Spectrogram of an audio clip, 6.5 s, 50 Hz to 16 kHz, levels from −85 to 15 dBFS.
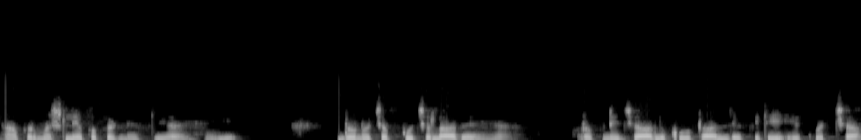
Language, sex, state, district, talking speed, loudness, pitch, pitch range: Marwari, male, Rajasthan, Nagaur, 220 wpm, -19 LUFS, 120 Hz, 115-120 Hz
